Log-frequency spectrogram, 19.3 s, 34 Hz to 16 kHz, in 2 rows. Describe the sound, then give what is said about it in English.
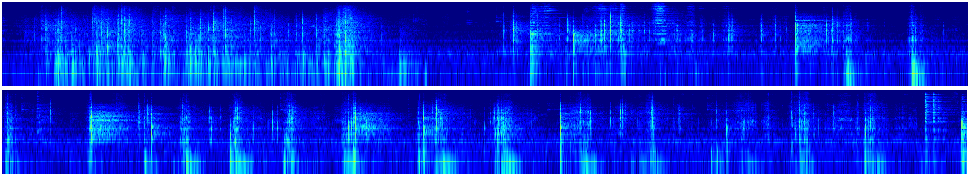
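A knife chops about 100 grams of chocolate for baking in many quick, crisp taps and cracks that come in irregular bursts, with a short pause early on and no talking. “So let's just measure out 100 grams of the chocolate and chop them all up.”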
